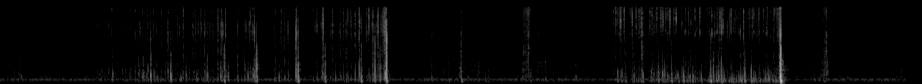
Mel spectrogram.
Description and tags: Pages flipping over very quickly.
book, pages, page, reading, read, turn, flip, paper, flick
